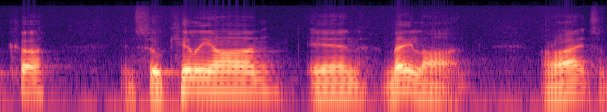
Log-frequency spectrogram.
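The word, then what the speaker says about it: Chilion: it for you but they all pronounce it like a hard CH like character cut and sew Killian and mail on alright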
